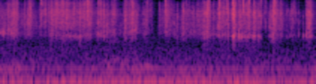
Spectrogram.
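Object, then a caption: Plastic bead garland. A gold plastic bead garland is held and rubbed between fingertips and long nails, then dangled and shaken. The beads give a dense, continuous high rattle and clicking, with a faint low hum underneath.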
